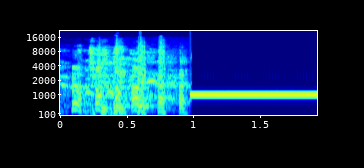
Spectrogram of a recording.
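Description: censor bleep

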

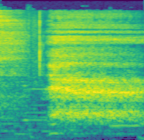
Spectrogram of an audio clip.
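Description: deep breath in

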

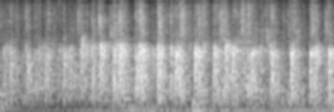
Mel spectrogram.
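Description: audience clapping

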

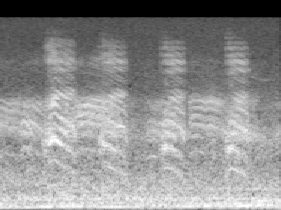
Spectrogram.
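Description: birds calling outdoors

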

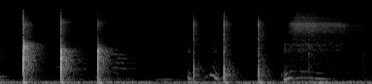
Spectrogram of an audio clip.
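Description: audience clapping

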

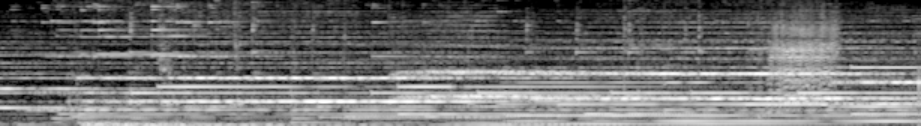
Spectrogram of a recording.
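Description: sheep bleating

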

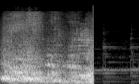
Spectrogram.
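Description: lion roaring

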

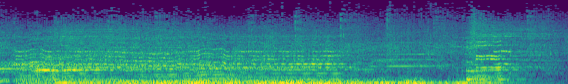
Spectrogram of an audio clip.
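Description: audience clapping and shouting

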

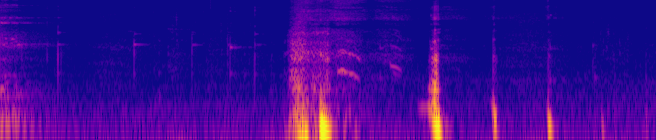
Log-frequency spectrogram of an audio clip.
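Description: two glasses clinking

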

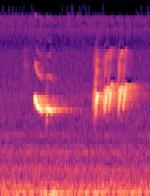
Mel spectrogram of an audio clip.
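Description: song thrush singing

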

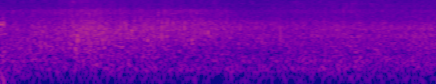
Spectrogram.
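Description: sea waves

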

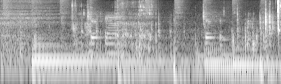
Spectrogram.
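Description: sipping tea

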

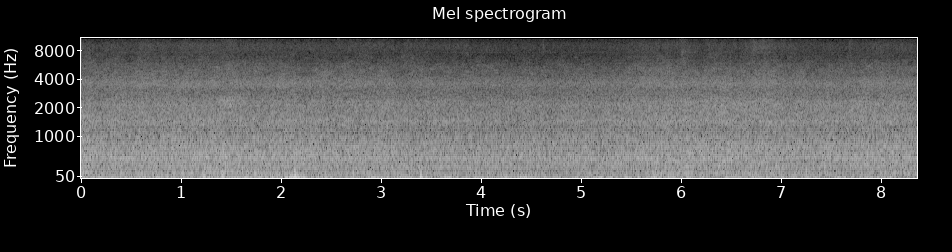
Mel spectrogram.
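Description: heavy rain

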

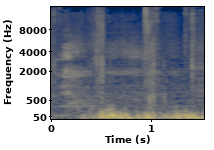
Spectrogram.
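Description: horse hooves walking

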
